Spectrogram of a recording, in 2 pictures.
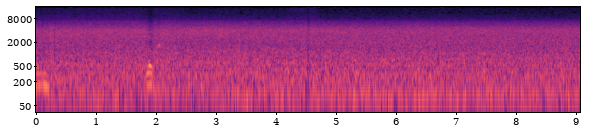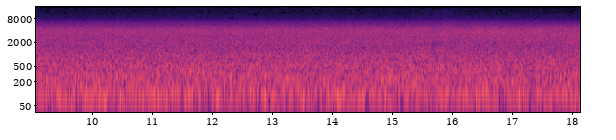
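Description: Steady, even rush of water from a 60-metre-high waterfall.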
